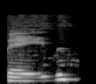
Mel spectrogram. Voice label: "BATHE", american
